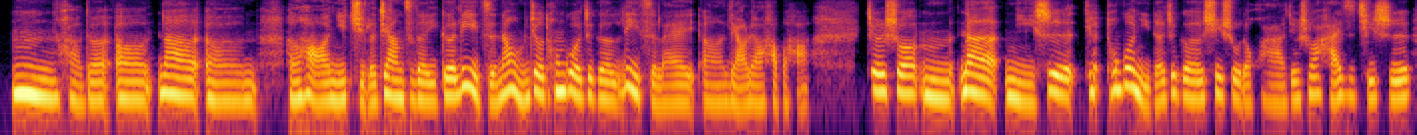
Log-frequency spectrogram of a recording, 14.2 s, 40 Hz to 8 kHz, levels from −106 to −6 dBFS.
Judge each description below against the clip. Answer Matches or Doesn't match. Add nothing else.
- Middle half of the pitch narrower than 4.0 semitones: Doesn't match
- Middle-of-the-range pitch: Matches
